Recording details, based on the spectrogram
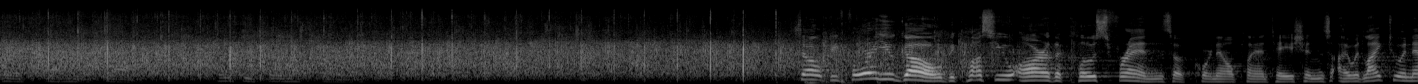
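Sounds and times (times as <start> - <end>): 
audience applause after an evening lecture at a botanical garden: 0.0 - 10.4
speech: 8.0 - 14.1.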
